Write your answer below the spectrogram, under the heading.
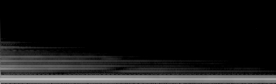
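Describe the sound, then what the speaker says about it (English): One guitar note sounds on the fifth string at the second fret, a low steady tone ringing throughout and gently fading, alone in quiet surroundings. "place it on the 2nd fret of the 5th string, A. It should sound like this"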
